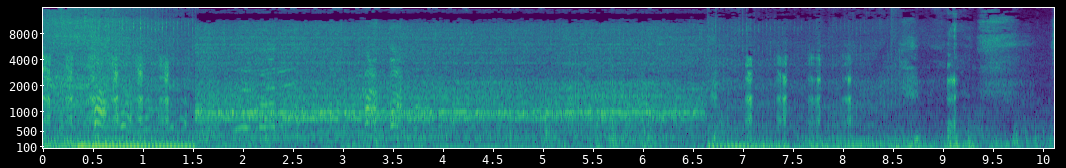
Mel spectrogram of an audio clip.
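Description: Royal Enfield Himalayan's single-cylinder engine running as the motorcycle pulls up, loudest in the first second or so, then idling under voices and laughter. A steady high-pitched tone runs through the middle seconds.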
